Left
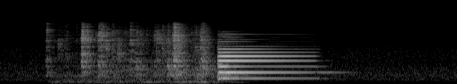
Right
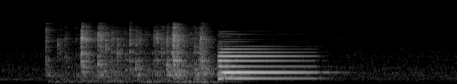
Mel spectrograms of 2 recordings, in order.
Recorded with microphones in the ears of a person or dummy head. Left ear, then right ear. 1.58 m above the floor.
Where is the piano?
20° left (ahead or behind), 0.7 m.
